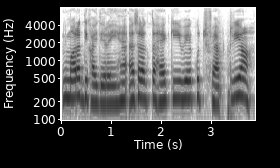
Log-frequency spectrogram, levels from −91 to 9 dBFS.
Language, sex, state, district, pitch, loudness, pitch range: Hindi, male, Uttar Pradesh, Shamli, 225 Hz, -16 LUFS, 205-235 Hz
